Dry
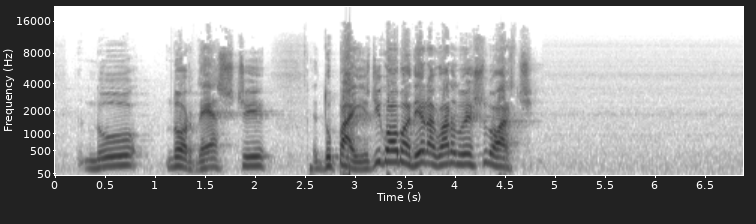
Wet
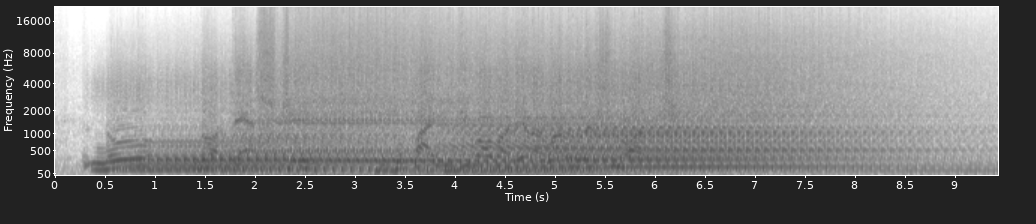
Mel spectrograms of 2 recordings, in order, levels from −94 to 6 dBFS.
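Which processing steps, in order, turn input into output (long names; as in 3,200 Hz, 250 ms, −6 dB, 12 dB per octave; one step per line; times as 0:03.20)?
gliding playback speed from 83% → 63%
notch filter 430 Hz, Q 12
downward compressor, threshold −26 dBFS, peak gain reduction 13.5 dB
soft clipping −28 dBFS, distortion −12 dB
mains hum 50 Hz, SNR 29 dB
on a send: echo that builds up and dies away 90 ms, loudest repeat 8, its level −7 dB
on the sum: short delay modulated by noise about 3,300 Hz, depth 0.063 ms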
